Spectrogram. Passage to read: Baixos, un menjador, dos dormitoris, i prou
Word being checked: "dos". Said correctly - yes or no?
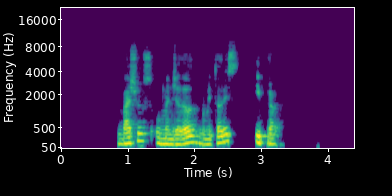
no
